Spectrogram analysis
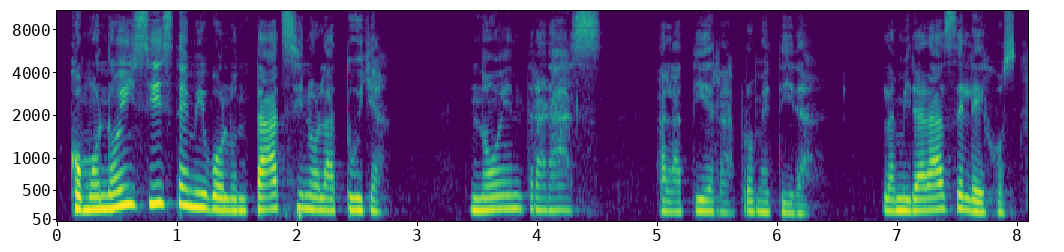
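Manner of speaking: low, soft, grave sentence; God pronouncing judgment. Acted. God bars Moses from the promised land, quietly pronouncing judgment.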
